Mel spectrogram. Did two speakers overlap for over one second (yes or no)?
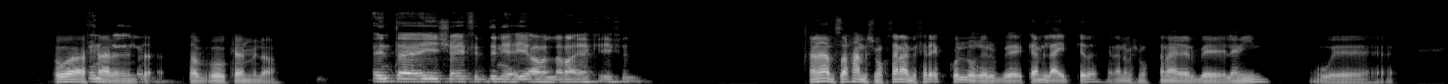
no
